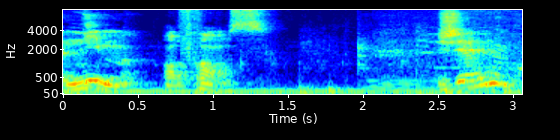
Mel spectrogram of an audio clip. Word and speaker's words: Gênes: Gênes se prononce jean en anglais.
